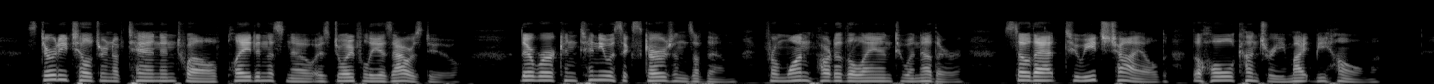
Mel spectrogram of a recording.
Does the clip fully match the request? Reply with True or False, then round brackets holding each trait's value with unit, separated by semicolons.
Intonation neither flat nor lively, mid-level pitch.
True (4.8 semitones; 160 Hz)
